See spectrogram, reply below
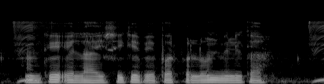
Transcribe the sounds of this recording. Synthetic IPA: ɔmkeʔelajsikebepəɾpəɾlunmilika

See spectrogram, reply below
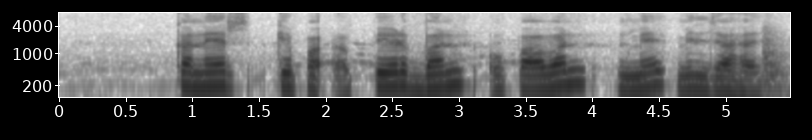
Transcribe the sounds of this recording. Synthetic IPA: kəneːɾskepeːɽbənʊpaːwənmẽmɪld͡ʒaːɦɛː

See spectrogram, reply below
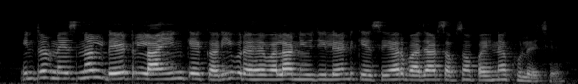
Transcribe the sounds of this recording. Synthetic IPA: iɳʈəɾnesnəlɖeʈlainkekəɾibɾəɦeβalanjud͡ʒilẽɳɖkesejəɾbad͡ʒaɾsəbsə̃pəɦinekʰulɛt͡ʃʰɛ̰

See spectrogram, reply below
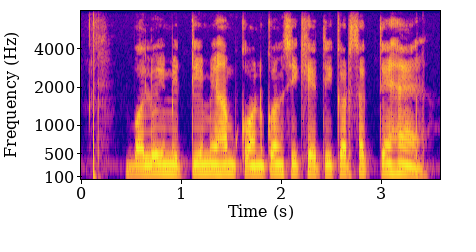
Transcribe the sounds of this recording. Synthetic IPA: bɐloːimɪʈːimẽɦɐmkɔːnkɔːnsikʰeːt̪ikɐɾsɐk̚t̪eɦɛ̃ː

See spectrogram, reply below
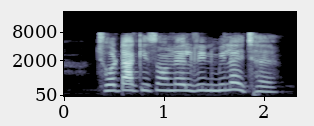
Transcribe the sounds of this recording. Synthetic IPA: t͡ʃʰoʈakisə̃lelɾinmilɛt͡ʃʰɛ

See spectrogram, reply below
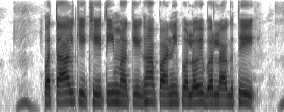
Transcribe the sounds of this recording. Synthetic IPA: pət̪aːlkekʰeːt̪imãkeːɡʱãpaːnipəloːebəɾlaːɡt̪ʰeː

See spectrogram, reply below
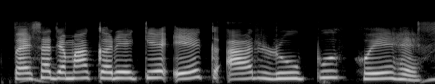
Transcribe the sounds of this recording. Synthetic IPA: pɛːsad͡ʒɐmakəɾekeʔeːkaːɾːuːphoeɦɛ̃ː

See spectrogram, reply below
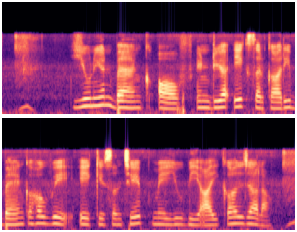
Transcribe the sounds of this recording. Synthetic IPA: juːnijənbɛ̃ːŋkɔːfɪ̃ɳɖijaʔeːksɐɾkaːɾibɛ̃ːŋkɦəwːeeːkːesɐ̃nʃʰeːpmẽjuːbiːa̰ːikɐɦəld͡ʒaːlaː

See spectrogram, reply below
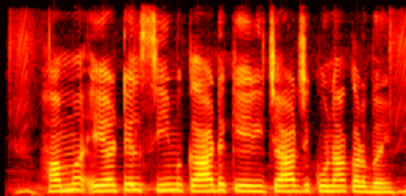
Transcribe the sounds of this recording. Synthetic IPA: həmeəɾʈelsimkaɾɖkeɾit͡ʃaɾd͡ʒkonakəɾbəj

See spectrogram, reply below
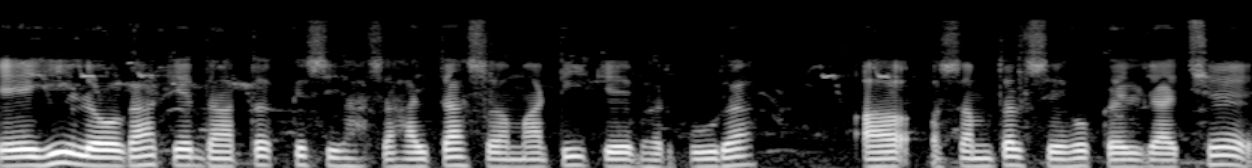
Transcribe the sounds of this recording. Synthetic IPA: eɦiloɡaked̪ãt̪ət̪̚kessəɦajt̪asə̃maʈikebʱəɾpuɾa | aəsəmt̪əlseɦokəɪld͡ʒajt̪t͡ʃʰɛ

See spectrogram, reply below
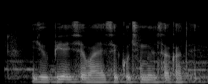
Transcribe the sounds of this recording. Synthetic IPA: juːpiaːiseʋaːesekʊt͡ʃʰmɪlsɐkət̪ɦɛː

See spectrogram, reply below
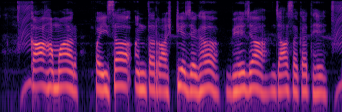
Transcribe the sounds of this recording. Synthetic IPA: kaːɦɐmaːɾ | pɐɪsaɐ̃nt̪əɾːaːʃʈɾijəd͡ʒəɡʱəbʱeːd͡ʒad͡ʒaːsɐkət̪ɦɛː

